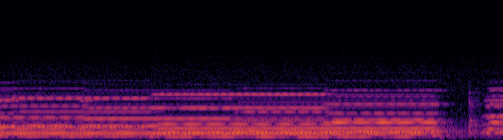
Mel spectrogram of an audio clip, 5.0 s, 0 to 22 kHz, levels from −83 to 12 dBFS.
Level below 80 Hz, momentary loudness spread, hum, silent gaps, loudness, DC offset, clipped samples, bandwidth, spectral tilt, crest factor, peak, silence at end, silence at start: -74 dBFS; 4 LU; none; none; -29 LUFS; under 0.1%; under 0.1%; 6.4 kHz; -10 dB/octave; 12 dB; -16 dBFS; 0 s; 0 s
